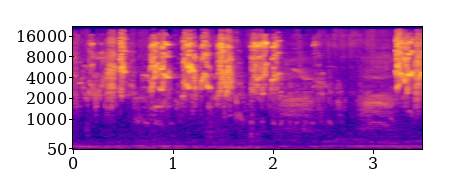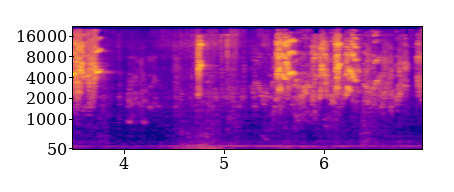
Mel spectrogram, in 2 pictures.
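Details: Lovebirds of various colour mutations singing and chirping: clusters of shrill, harsh high chirps and squawks come in bursts with short gaps, over a steady low hum.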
